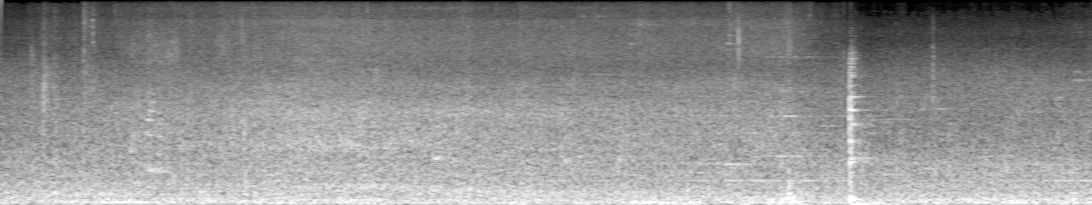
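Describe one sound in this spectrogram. Outdoors, a steady city hum with wind rumbles throughout.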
